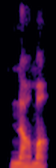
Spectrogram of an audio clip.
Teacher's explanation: نامہ میں ہاں لکھی تو جاتی ہے لیکن اس کی اپنی بھاری آواز بالکل خاموش رہتی ہے۔ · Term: ہائے غیر ملفوظی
